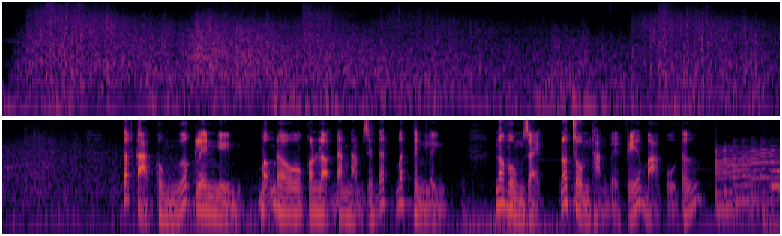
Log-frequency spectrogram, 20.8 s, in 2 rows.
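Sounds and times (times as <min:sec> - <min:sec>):
deafening thunder rumbling: 0:00.0 - 0:16.0
speech: 0:12.0 - 0:16.4, 0:17.0 - 0:20.0.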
